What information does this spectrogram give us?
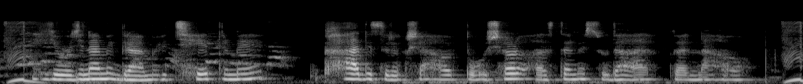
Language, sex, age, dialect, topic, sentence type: Bhojpuri, male, 18-24, Western, banking, statement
